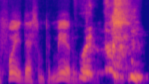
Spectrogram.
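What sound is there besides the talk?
sneeze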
